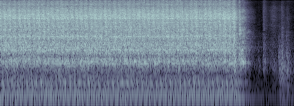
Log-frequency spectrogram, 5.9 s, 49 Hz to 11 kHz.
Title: Baotian Rocky 49cc 2 stroke 2010 first start in 3 months.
